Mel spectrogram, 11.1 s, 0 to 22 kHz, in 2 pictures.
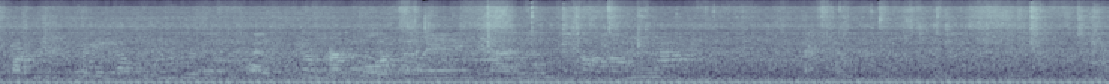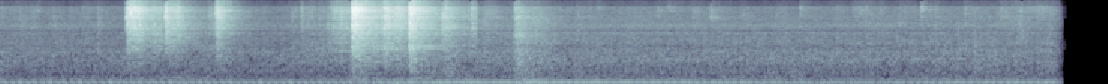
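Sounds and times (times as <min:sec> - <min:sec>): engine idling: 0:00.0 - 0:10.8
short sharp clatters: 0:06.2 - 0:08.4.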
